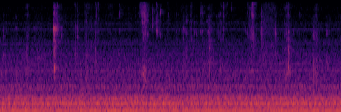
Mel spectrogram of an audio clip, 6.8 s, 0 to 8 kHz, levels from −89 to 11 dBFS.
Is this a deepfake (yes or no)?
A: no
